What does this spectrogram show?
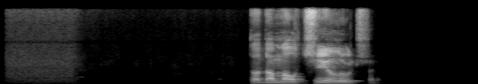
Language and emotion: Russian, angry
